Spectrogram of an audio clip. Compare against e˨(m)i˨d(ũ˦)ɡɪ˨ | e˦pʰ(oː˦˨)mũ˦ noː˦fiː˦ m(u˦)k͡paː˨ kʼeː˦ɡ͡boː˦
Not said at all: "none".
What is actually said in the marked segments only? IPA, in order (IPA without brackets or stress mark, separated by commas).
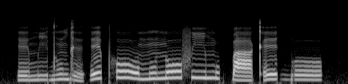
m, ũ˦, oː˦˨, u˦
